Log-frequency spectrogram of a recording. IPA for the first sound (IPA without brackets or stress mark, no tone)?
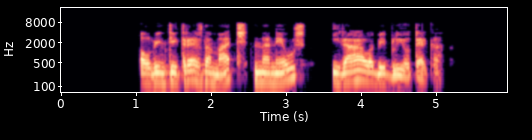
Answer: ə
